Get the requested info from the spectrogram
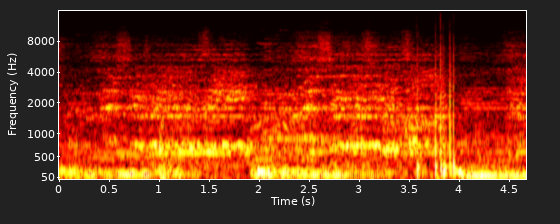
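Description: Fireworks show soundtrack music playing loudly, with a quick cluster of sharp firework bangs about three and a half seconds in.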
